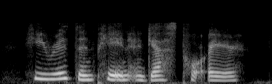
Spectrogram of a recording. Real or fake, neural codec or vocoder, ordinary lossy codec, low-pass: fake; codec, 16 kHz in and 24 kHz out, 0.4 kbps, LongCat-Audio-Codec, fine tuned four codebook decoder; Opus, 24 kbps; 7.2 kHz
